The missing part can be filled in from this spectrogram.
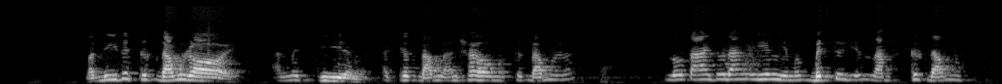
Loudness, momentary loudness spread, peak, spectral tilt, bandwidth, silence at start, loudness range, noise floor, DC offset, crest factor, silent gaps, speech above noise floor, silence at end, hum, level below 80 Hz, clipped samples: -20 LUFS; 16 LU; -2 dBFS; -8 dB/octave; 16 kHz; 0.85 s; 6 LU; -64 dBFS; under 0.1%; 18 dB; none; 44 dB; 0.4 s; none; -78 dBFS; under 0.1%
